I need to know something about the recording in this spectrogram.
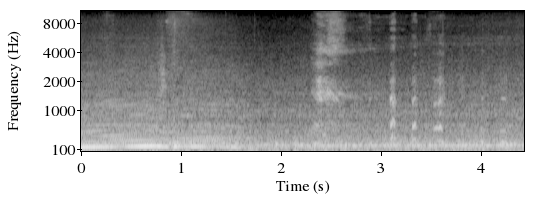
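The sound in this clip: A car engine revving as the driver eases the clutch and pulls away in traffic, a steady low engine drone with a few brief, sharp clicks and whirs above it.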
